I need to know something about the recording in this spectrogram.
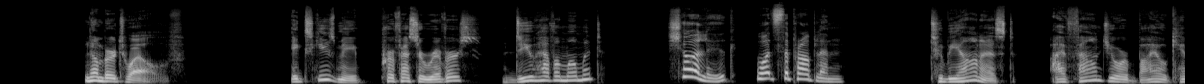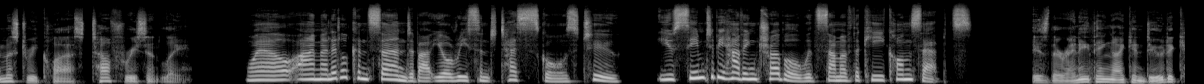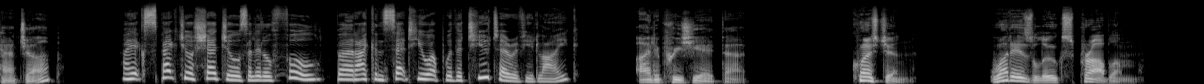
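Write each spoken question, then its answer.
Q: What is Luke's problem?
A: He is struggling with his biochemistry class and key concepts.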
